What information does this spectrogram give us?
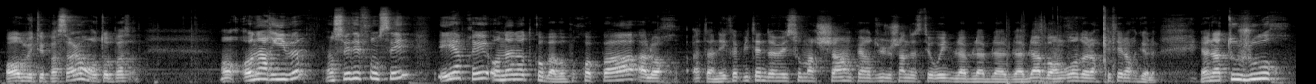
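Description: A man's voice: on the high side, animated, brisk, slight background noise. A young man with a cold, casually commentating his own gameplay, exasperated and swearing as things go wrong. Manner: swearing, exasperated, talking to himself while playing. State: sick with a cold. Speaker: gaming video host. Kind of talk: casual let's-play commentary.

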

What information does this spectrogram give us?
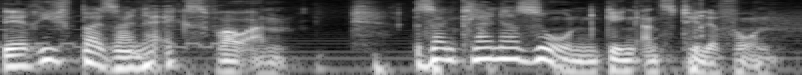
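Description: A man's voice: fairly low pitch, wildly swooping pitch, normal speed. A man reading scripted audio drama narration as a storyteller. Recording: narration over loud film music.

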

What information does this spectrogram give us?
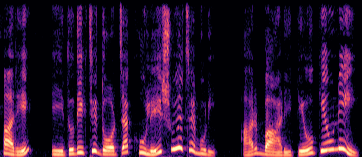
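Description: A woman's voice: mid-range voice, huge pitch swings, unhurried, a little mellow, no echo. A woman voicing a discontented, ruthless village wife in a cartoon, dramatic and scheming. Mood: cold menace. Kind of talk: Bengali fairy-tale cartoon voice acting.

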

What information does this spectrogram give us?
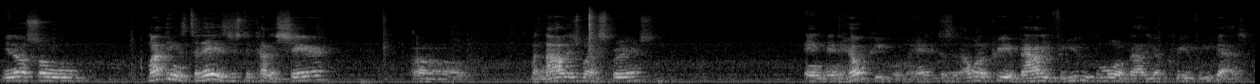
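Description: A man in his forties speaks informally to a small group as a seminar speaker, with streetwise phrasing and English as a second language. His voice sits a little high. It is caught from across an echoey conference room with faint noise. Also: normal speed, pauses often. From Pakistan, grew up in Virginia, US. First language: not English. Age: 40s. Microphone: far camera microphone. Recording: echoey room, distant camera mic, noisy.

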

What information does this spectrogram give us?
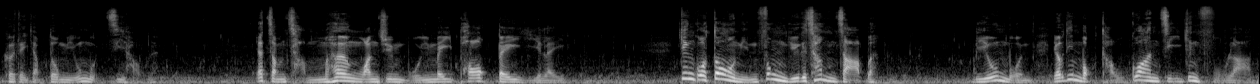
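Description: A man's voice: mid-range voice, dark tone, slight background noise. A man with a Cantonese accent narrating an audiobook story in a dramatic, scripted storytelling style.

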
